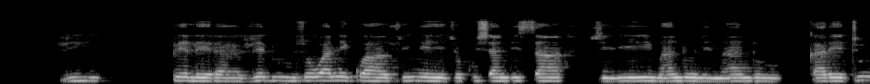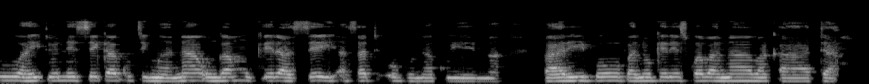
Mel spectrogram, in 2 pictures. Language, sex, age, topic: Ndau, female, 25-35, health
